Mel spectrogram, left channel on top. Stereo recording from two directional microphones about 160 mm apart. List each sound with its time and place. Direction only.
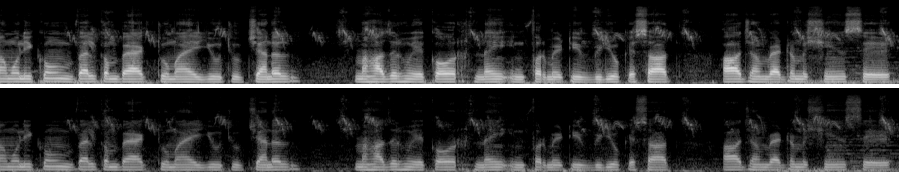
0.0 s speech: 35° left (ahead or behind)
0.5 s speech: 20° left (ahead or behind)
